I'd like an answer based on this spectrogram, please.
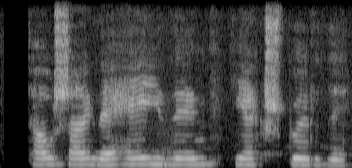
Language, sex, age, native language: Icelandic, female, 8, Icelandic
